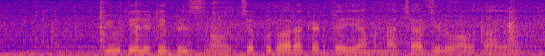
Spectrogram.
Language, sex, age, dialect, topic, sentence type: Telugu, male, 25-30, Southern, banking, question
